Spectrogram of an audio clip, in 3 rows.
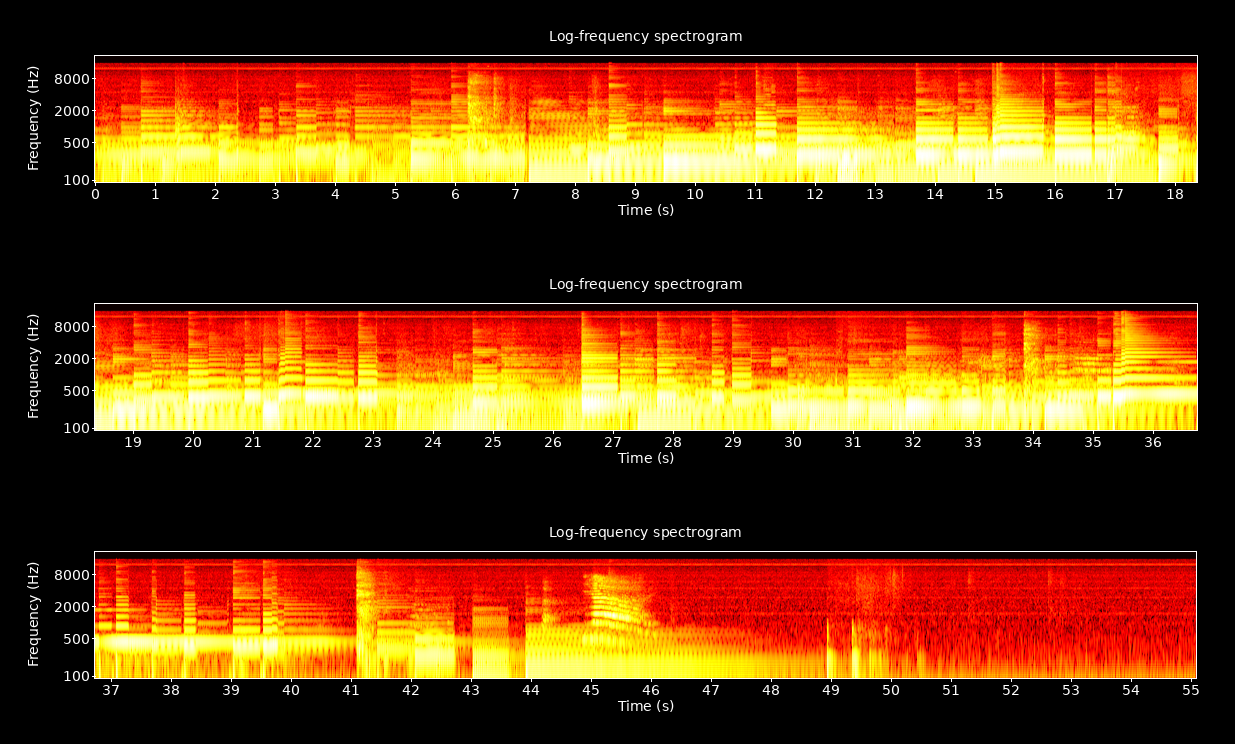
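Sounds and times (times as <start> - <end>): acoustic guitar chords: 0.0 - 50.0.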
